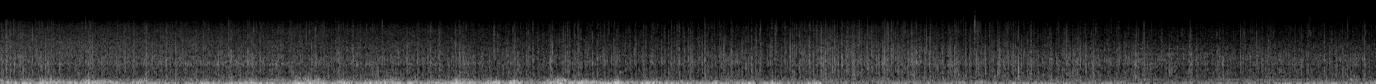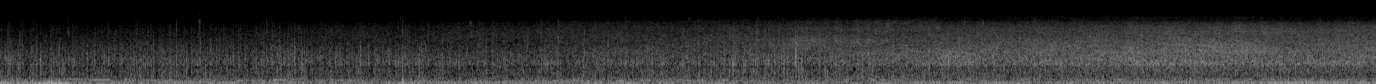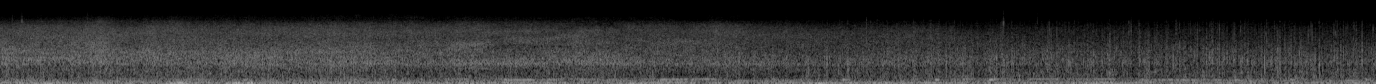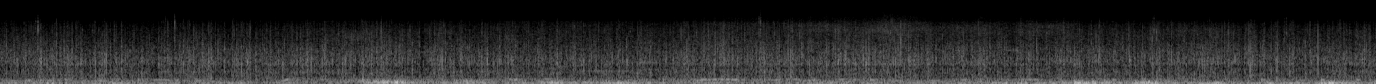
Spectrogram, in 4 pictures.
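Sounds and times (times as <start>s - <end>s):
low rumbles: 0.0s - 22.6s, 34.2s - 55.0s
heavy rain hissing: 0.0s - 55.0s.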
